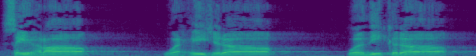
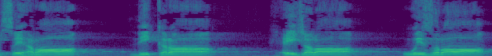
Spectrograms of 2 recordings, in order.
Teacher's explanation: إذا قرأ الإنسان بالترقيق، مثلا إذا قرأ سهرا وحجرا وذكرى فهذا صواب، إذا قرأ بالتفخيم سهرا، ذكرى، حجرا، وزرا بالتفخيم فهذا صواب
